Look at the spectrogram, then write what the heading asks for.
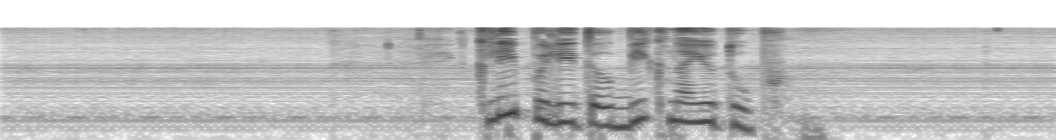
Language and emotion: Russian, neutral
